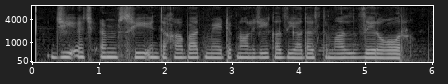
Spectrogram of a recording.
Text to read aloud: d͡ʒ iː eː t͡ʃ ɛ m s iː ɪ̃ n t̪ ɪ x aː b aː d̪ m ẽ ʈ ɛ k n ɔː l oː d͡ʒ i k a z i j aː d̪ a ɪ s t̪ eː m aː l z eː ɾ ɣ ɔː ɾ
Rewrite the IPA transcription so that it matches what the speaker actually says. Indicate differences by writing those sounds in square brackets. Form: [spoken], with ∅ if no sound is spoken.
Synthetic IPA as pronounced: d͡ʒ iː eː t͡ʃ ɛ m s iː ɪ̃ n t̪ ɪ x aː b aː [t̪] m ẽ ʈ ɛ k n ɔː l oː d͡ʒ i k a z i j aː d̪ a ɪ s t̪ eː m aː l z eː ɾ ɣ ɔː ɾ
